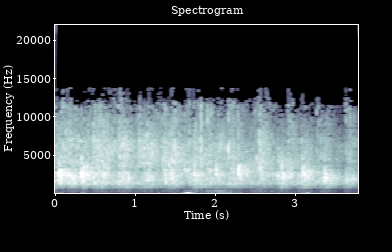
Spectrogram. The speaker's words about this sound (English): Come on, if you believe that, give him a great round of applause.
